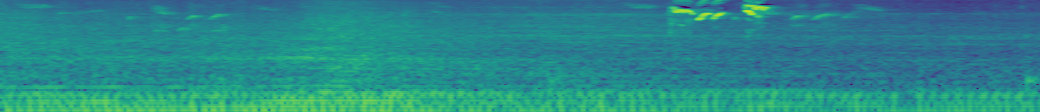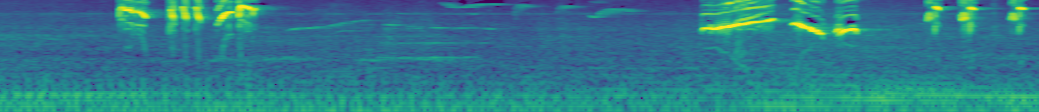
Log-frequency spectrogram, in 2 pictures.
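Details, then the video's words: Orange-headed thrush singing in the morning, a lure so silent males reply: long quiet gaps broken by short bursts of sharp high notes, then a loud falling whistled phrase and a few clipped chips. "Cocok Buat Pancingan ANIS MERAH Ngeplong di Waktu Pagi Hari Yang Macet yang Bisu Kalo Jantan Nyaut.."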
